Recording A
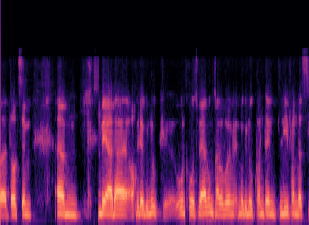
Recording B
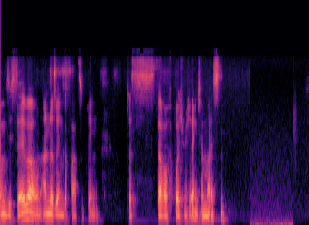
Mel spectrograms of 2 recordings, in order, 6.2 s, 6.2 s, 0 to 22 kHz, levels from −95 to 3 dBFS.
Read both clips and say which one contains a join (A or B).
A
